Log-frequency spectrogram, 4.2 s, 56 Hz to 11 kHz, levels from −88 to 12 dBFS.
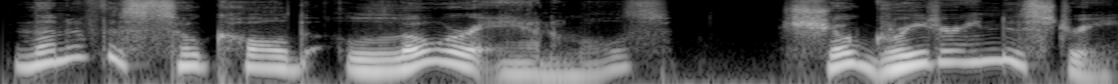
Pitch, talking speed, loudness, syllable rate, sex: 165 Hz, 130 wpm, -16 LUFS, 4.7 syllables/s, male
